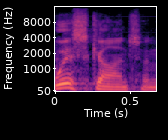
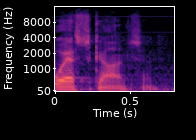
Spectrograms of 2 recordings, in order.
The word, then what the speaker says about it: Wisconsin: Wisconsin. They're gonna. – It's Wisconsin, not Wisconsin. – Wisconsin.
